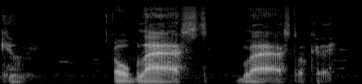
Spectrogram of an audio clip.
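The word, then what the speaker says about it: Blxst: Oh, Blast, okay. Blast, but it's spelled. I don't know why. Just say I don't know why you have to make it with the X in it, bro.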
